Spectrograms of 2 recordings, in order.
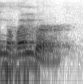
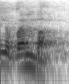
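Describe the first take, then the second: First: It is said in an American accent. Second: It is said in a British accent. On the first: "In American, people say November" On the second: "in British, British people say November"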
